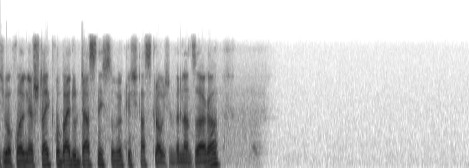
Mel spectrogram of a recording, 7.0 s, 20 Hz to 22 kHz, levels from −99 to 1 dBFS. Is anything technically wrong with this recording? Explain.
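Yes, there is echo leak. On a loudspeaker end of the call, the echo canceller likely left part of its microphone pickup in place, so the speech was returned about 424 ms late. A faint delayed copy, roughly 30 to 35 dB below the speech, surfaces at 0.02–0.24, 0.55–0.93, 1.16–1.21, 1.37–1.66, 1.84–2.31, 2.48–2.64, 2.85–2.92 and 3.24–3.98 s.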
